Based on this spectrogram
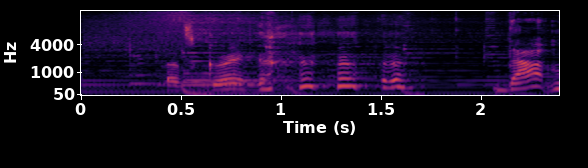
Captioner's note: laughs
